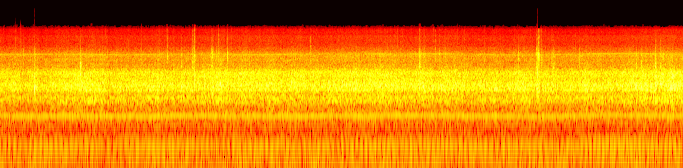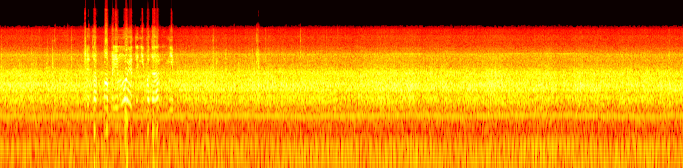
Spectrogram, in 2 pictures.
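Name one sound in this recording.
Tyres hum steadily on the road inside a moving car.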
